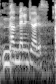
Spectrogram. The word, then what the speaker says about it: Meningitis: Meningitis. – Oh, right. Oh, I thought you had a very fancy word. So it was a. It was like I don't know. – Meningitis.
